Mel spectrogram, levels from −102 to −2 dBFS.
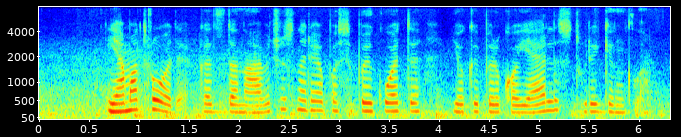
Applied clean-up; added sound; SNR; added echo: none; Thunder / Rain; 12 dB; none.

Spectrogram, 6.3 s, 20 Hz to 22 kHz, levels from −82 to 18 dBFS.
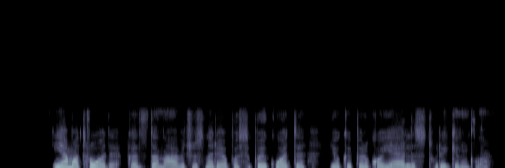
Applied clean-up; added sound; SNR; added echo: neural mask model Resemble Enhance denoiser.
